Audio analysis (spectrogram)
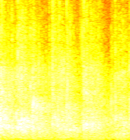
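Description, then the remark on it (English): A crowd at a Celebrate Recovery summit claps for the Lord together in a steady, dense burst of applause, many hands overlapping into a bright, continuous patter with no voices rising above it. “Come on, let's give a clap up for the Lord.”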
